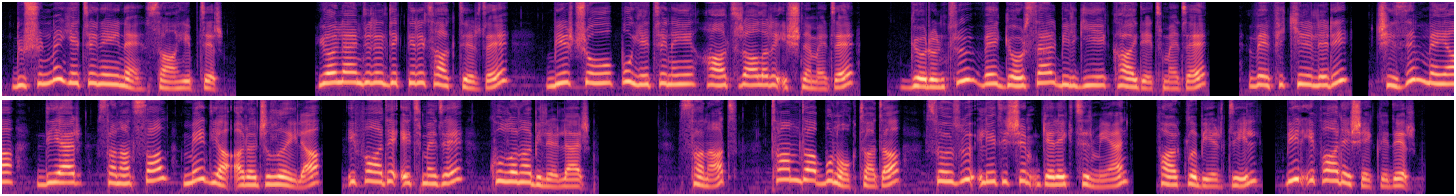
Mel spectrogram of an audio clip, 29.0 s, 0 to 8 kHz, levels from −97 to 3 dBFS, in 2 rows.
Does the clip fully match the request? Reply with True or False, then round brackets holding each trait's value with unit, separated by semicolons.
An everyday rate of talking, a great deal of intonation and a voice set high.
False (85 wpm; 6.5 semitones; 245 Hz)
